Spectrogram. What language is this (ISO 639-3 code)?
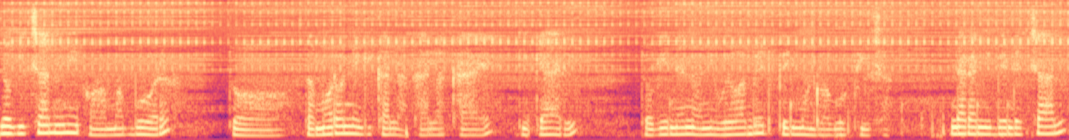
luo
